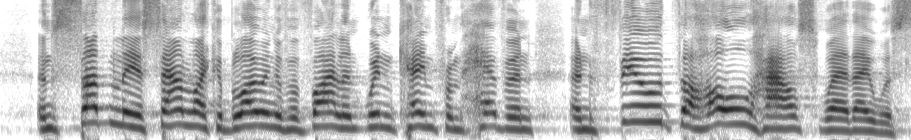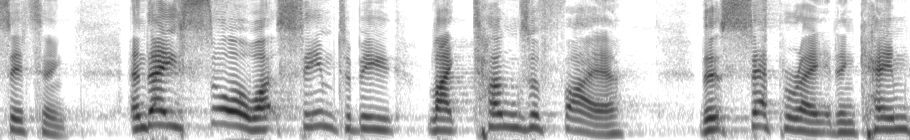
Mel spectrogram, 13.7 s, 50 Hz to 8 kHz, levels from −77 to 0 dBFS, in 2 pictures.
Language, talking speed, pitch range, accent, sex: English, 165 wpm, 195-250 Hz, British, male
